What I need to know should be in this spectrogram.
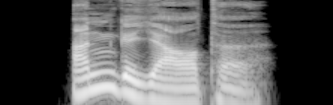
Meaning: inflection of angejahrt: 1. strong/mixed nominative/accusative feminine singular 2. strong nominative/accusative plural 3. weak nominative all-gender singular
- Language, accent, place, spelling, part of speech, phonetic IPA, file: German, Germany, Berlin, angejahrte, adjective, [ˈanɡəˌjaːɐ̯tə], De-angejahrte.ogg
